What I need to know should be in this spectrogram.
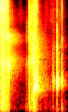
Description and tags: Opening Can
The sound of opening an aluminum can.
can, opening, recorder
